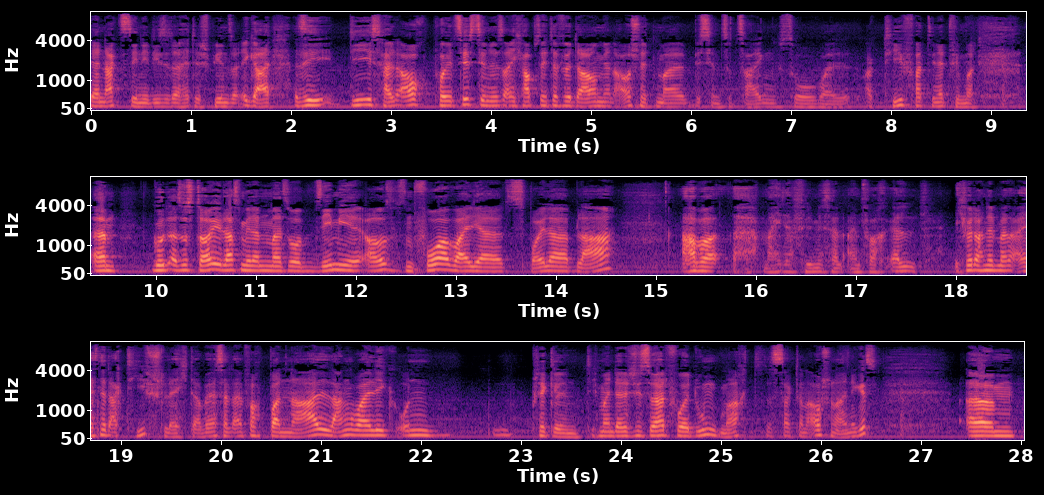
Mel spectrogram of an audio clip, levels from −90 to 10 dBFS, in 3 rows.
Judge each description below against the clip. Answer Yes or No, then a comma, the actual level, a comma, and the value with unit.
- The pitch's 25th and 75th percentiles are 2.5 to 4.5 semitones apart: Yes, average, 4.2 semitones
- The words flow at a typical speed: No, fast, 210 wpm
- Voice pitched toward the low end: No, medium, 145 Hz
